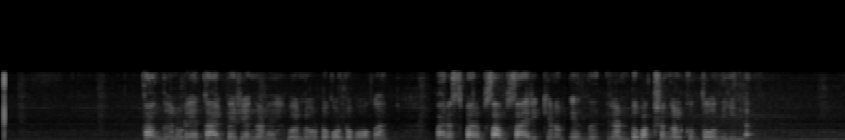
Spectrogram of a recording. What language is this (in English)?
Malayalam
